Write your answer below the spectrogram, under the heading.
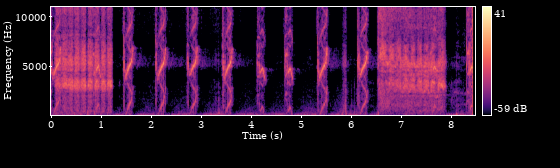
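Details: Olive-backed sunbird (burung madu sriganti) sending out a run of about a dozen sharp, high swept notes between longer hissy rustling stretches at the start and near the end.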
